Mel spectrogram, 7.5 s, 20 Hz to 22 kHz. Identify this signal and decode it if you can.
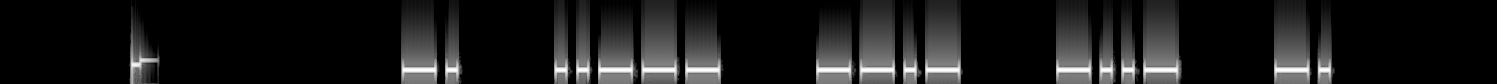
Morse code, heard as a keyed tone, about 21 wpm, spaced as for 12 wpm, 700 Hz. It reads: N2QXN
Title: USA Call Signs - 5 Characters - 3x Character Spacing - 22wpm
